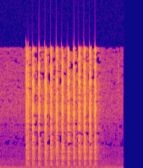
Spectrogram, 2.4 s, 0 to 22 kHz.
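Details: 2021 Canyon Torque 6 AL mountain bike: quick, sharp frame creak, about a dozen dry clicks in roughly a second; hard-to-find annoying creaking from the frame.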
